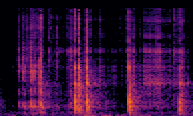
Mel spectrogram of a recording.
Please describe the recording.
Scraping freezer ice with a knife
